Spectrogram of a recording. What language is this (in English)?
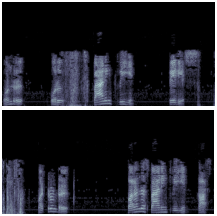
Tamil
